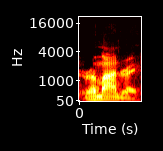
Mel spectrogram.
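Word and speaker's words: Rhamondre: You know, coming from last game, they did a good job in the against the run against Rodemeyer Stevenson. Is that how you pronounce the first name for the Patriots? Stevenson, the running back. – Oh, Ramondre. Anyway, Ramondre. Yeah. Ramondre.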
